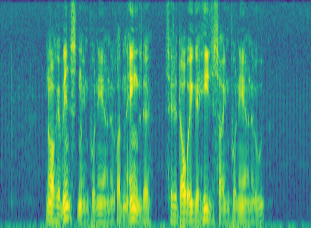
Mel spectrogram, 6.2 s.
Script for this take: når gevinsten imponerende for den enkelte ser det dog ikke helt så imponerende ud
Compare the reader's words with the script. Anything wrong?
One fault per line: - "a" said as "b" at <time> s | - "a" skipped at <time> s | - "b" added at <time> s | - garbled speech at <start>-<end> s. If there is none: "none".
none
